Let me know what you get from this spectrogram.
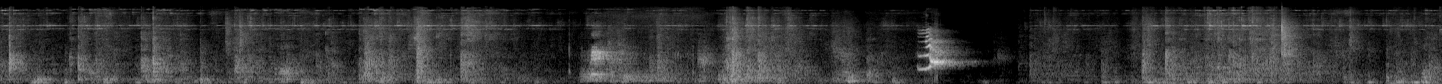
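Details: Six-week-old Boxer puppies of a litter at play indoors, giving short yips, whines and soft barks among scuffling and clicking paws, with a brief sharp squeal near the middle.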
